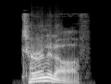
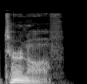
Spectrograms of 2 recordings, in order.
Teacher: The final sound of turn connects directly to it, and the final sound of it connects with off. Instead of hearing 3 separate boxes, you hear one smooth stream.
